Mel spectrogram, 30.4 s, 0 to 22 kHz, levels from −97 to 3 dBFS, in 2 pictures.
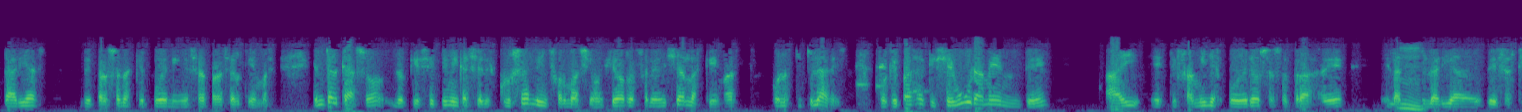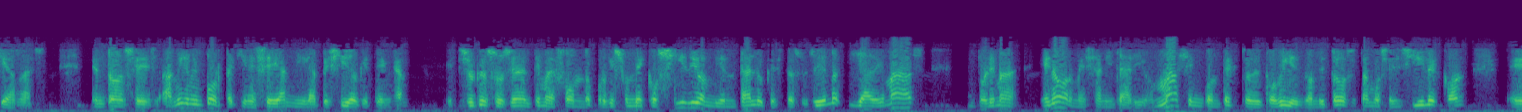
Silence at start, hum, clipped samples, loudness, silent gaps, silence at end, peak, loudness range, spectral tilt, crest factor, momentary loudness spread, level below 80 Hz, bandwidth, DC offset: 0.05 s; none; under 0.1%; -29 LUFS; none; 0 s; -12 dBFS; 2 LU; -2 dB/octave; 16 dB; 8 LU; -62 dBFS; 5.6 kHz; under 0.1%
